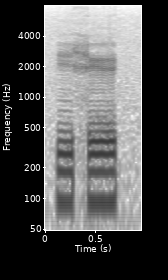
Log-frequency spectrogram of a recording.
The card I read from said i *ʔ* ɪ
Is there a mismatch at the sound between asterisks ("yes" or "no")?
yes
